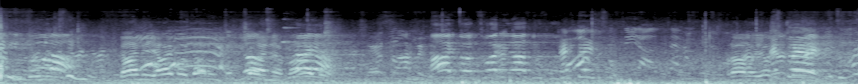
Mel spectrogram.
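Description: Players and coaches calling and shouting across a football pitch, with a few thuds of the ball being kicked around the middle and near the end.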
